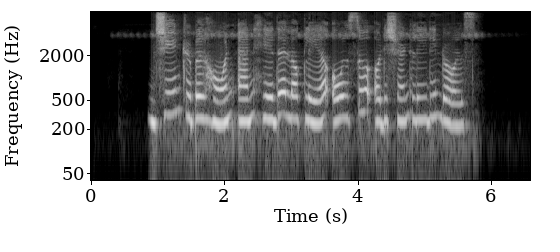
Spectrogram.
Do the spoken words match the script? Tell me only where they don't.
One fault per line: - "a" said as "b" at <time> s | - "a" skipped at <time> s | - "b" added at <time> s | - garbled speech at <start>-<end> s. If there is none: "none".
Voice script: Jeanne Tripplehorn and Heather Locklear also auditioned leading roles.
none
